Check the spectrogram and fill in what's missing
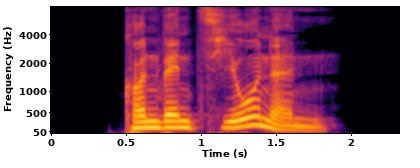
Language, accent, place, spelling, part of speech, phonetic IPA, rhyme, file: German, Germany, Berlin, Konventionen, noun, [kɔnvɛnˈt͡si̯oːnən], -oːnən, De-Konventionen.ogg
- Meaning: plural of Konvention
